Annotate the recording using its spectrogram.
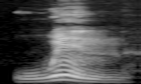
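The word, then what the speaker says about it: Nguyen: good he's in vince win i think that that's a vietnamese name right it's pronounced win n-g-u-y-e-n vince win enter he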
